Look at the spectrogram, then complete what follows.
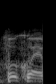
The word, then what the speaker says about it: Fuqua: That's Fuquay. That's why I don't let you say too much, Ed, because you always mispronounce the names. Okay, back to live action now. Fuquay with the ball.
